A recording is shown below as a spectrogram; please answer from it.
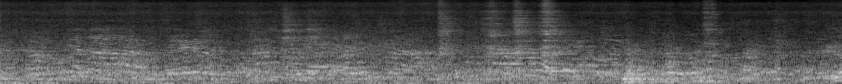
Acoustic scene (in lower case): restaurant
